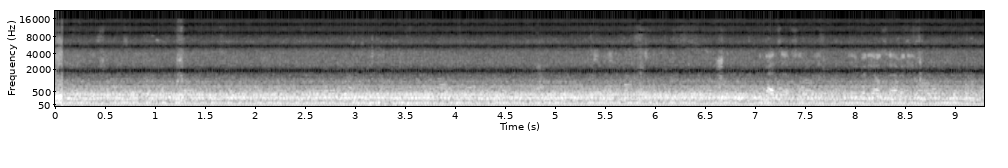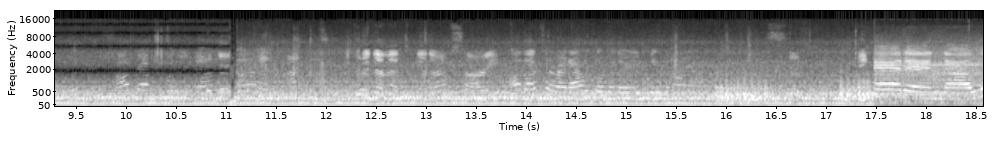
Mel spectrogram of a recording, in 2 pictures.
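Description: A road roller's engine rumbles steadily outdoors.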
